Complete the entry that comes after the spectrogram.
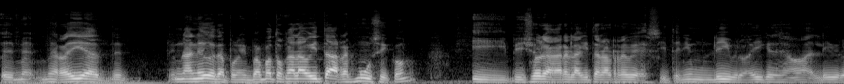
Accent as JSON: {"language": "Spanish", "town": "Arroyo Seco", "region": "Santa Fe", "country": "Argentina", "said": "Yo soy de Arroyo Seco, que es una ciudad hoy en día, en ese momento era un pueblo, y me llevó a Rosario, que es la ciudad más, digamos, cercana, más grande que había"}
